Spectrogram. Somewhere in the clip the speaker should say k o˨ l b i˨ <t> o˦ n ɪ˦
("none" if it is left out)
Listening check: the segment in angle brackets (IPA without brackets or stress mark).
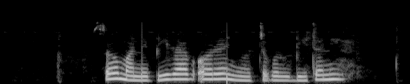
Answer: t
